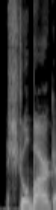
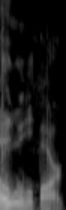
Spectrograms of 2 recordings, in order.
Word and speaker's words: Stuhlbarg: Stuhlbarg, I'm sorry. – Stuhlbarg.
